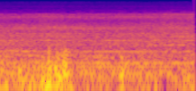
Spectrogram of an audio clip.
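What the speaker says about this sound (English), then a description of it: "There's the aeroplane." Steady, broadband engine drone of a skydiving aircraft heard near the drop zone, loud and continuous with a slight swell, no talking over it.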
